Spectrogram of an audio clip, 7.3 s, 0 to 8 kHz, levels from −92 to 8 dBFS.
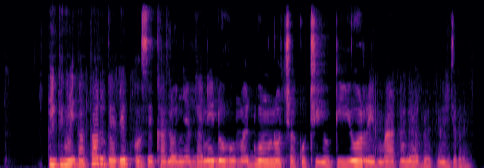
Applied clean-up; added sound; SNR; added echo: neural mask model DeepFilterNet 3.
